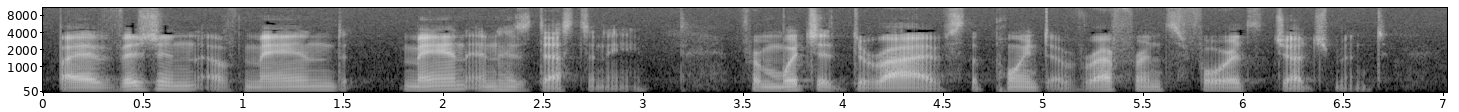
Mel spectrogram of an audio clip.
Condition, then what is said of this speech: None; typical speech.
